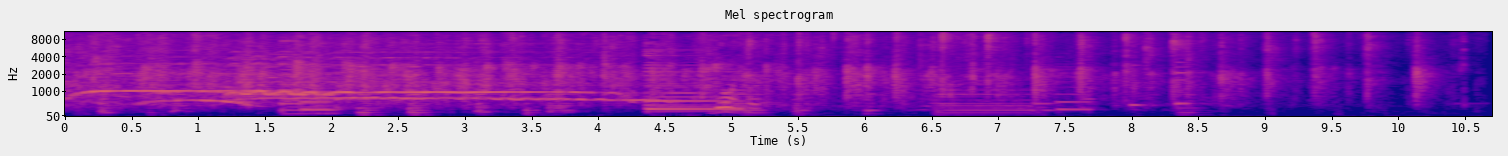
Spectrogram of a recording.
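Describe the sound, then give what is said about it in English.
A crowd claps unevenly for a reverend being welcomed, the scattered claps mixing with a sustained musical tone and some voices before thinning into sparser, irregular clapping. “If you are clapping, clap properly.”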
